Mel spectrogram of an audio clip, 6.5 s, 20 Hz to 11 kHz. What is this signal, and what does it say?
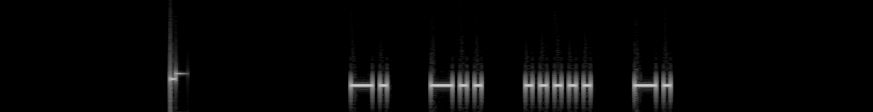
Morse code, heard as a keyed tone, about 22 wpm, spaced as for 16 wpm, 700 Hz. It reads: ND5N
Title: USA Call Signs - 2x Character Spacing - 22wpm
